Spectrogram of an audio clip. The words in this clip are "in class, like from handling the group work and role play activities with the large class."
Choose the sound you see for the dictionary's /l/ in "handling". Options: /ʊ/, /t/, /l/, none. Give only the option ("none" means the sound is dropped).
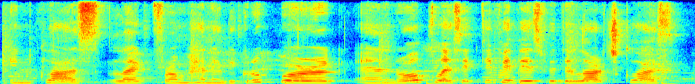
none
